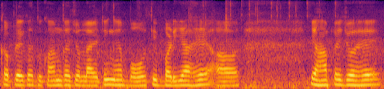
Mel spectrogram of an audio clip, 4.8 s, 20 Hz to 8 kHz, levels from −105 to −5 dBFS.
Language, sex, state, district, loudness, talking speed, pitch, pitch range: Hindi, male, Chandigarh, Chandigarh, -18 LUFS, 200 wpm, 160 Hz, 145-170 Hz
